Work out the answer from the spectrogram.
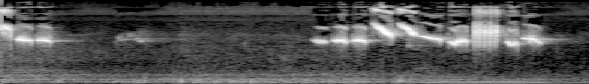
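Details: Pied bushchat singing with spread wings as a lure to rouse other birds: short whistled notes, a quiet gap, then a lively burst of varied whistles, sharp slurred notes and a brief buzzy rattle.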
